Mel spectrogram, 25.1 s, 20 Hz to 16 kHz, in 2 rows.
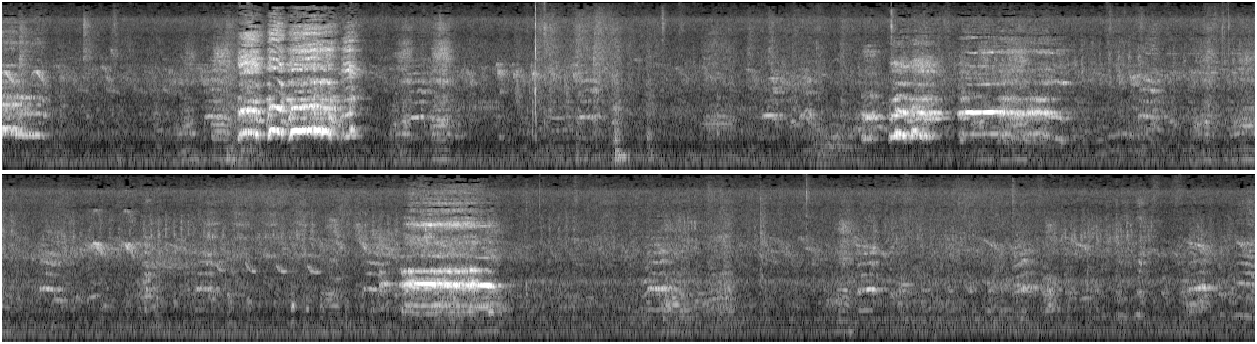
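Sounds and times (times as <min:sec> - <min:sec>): rooster crowing: 0:00.0 - 0:00.5, 0:02.3 - 0:03.7, 0:08.6 - 0:10.8, 0:16.3 - 0:17.6.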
